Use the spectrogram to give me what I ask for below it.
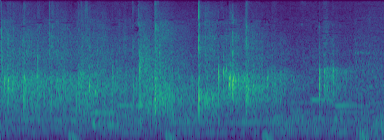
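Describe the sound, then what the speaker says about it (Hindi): An audience at a Congress party event honoring Maulana Abul Kalam Azad's birth anniversary claps steadily, a sustained wash of applause with scattered louder claps throughout. "एक जोरदार ताली बजाएं"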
